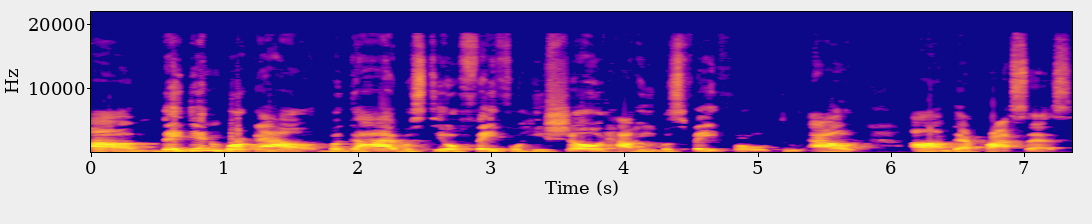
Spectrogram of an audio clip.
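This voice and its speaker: This woman has an ordinary speaking voice at a medium pitch. She talks at a fairly slow pace with ordinary pitch variation. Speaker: financial coach. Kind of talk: interview.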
